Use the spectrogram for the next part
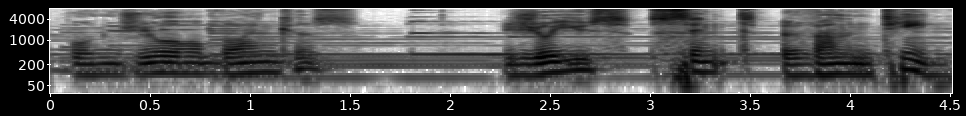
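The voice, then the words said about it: Put-on French accent. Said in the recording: “keep to theme with a French accent”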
